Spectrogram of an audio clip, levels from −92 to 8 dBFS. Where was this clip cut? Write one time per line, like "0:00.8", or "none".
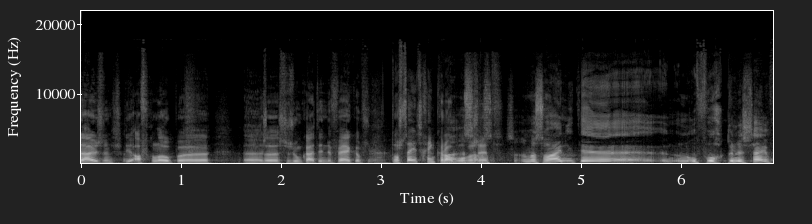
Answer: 0:01.8
0:02.8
